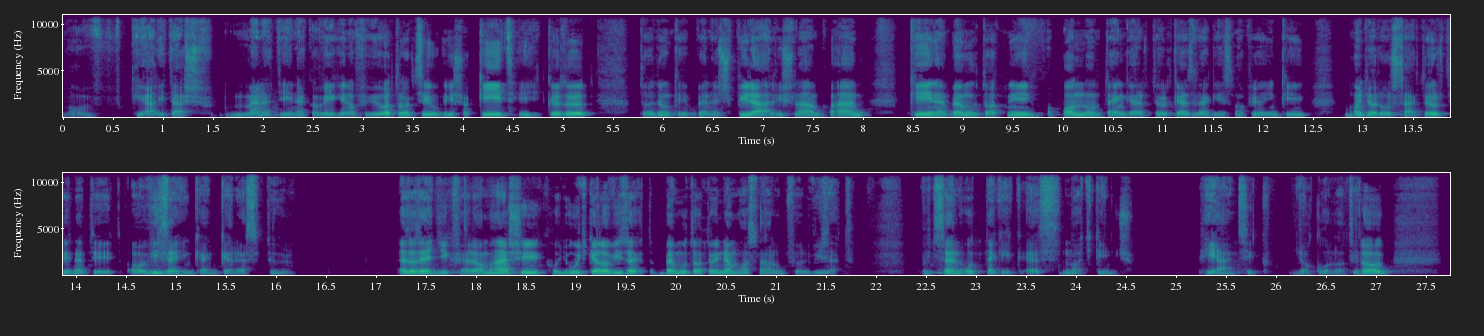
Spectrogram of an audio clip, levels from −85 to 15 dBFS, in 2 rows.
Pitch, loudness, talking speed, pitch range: 105 Hz, -30 LUFS, 115 wpm, 95-110 Hz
